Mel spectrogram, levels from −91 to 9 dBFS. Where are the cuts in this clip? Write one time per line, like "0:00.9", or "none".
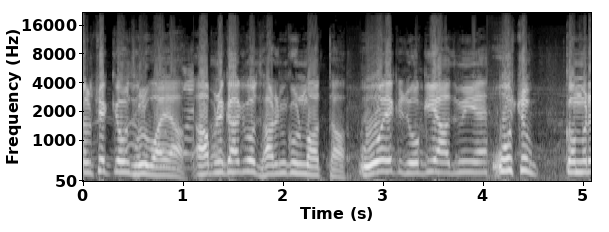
0:01.1
0:02.6
0:04.0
